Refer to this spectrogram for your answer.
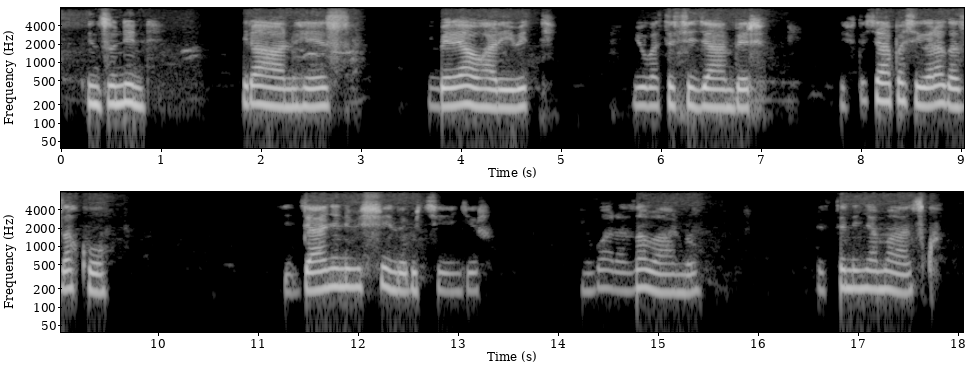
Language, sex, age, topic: Kinyarwanda, female, 18-24, health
